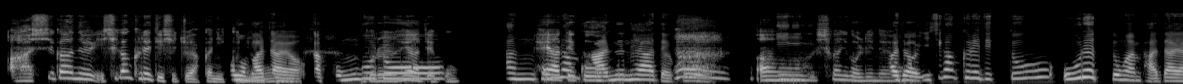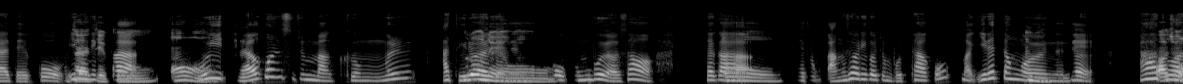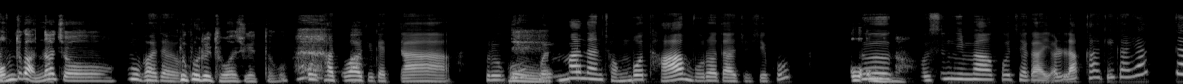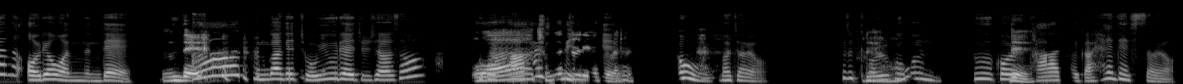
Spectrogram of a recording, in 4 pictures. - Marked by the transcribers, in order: gasp; other background noise; gasp; laugh; gasp
- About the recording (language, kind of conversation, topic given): Korean, podcast, 예상치 못한 만남이 인생을 바꾼 경험이 있으신가요?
